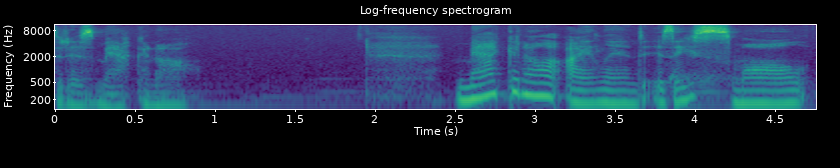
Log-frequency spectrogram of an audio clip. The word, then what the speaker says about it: Mackinac: Now, it's spelled Mackinac, but we all pronounce it as Mackinac.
